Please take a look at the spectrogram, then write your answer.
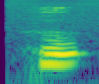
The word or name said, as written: HU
